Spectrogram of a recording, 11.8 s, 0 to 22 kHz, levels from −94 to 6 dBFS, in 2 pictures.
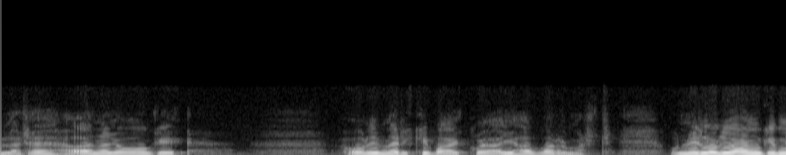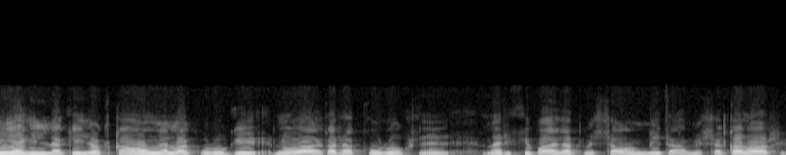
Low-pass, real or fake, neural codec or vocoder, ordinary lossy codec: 9.9 kHz; real; none; none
